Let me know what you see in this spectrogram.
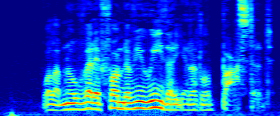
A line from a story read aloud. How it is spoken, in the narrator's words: Jamie snapped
